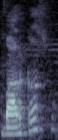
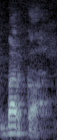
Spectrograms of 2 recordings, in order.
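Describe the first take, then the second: First: Standard Spanish, the final s is pronounced. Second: Andalusian accent, s dropped, final vowel open.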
